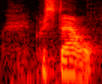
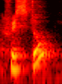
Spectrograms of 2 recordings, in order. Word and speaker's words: Crystal: And it's Crystal, because I always thought it was Cristale. That's how I was always saying your name. And I still do it. Cristale. I just think it sounds exotic in French if I pronounce it that way.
